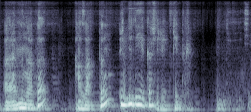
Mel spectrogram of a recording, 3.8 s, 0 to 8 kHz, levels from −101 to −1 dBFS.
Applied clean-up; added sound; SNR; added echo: neural separator model SepFormer DNS4.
